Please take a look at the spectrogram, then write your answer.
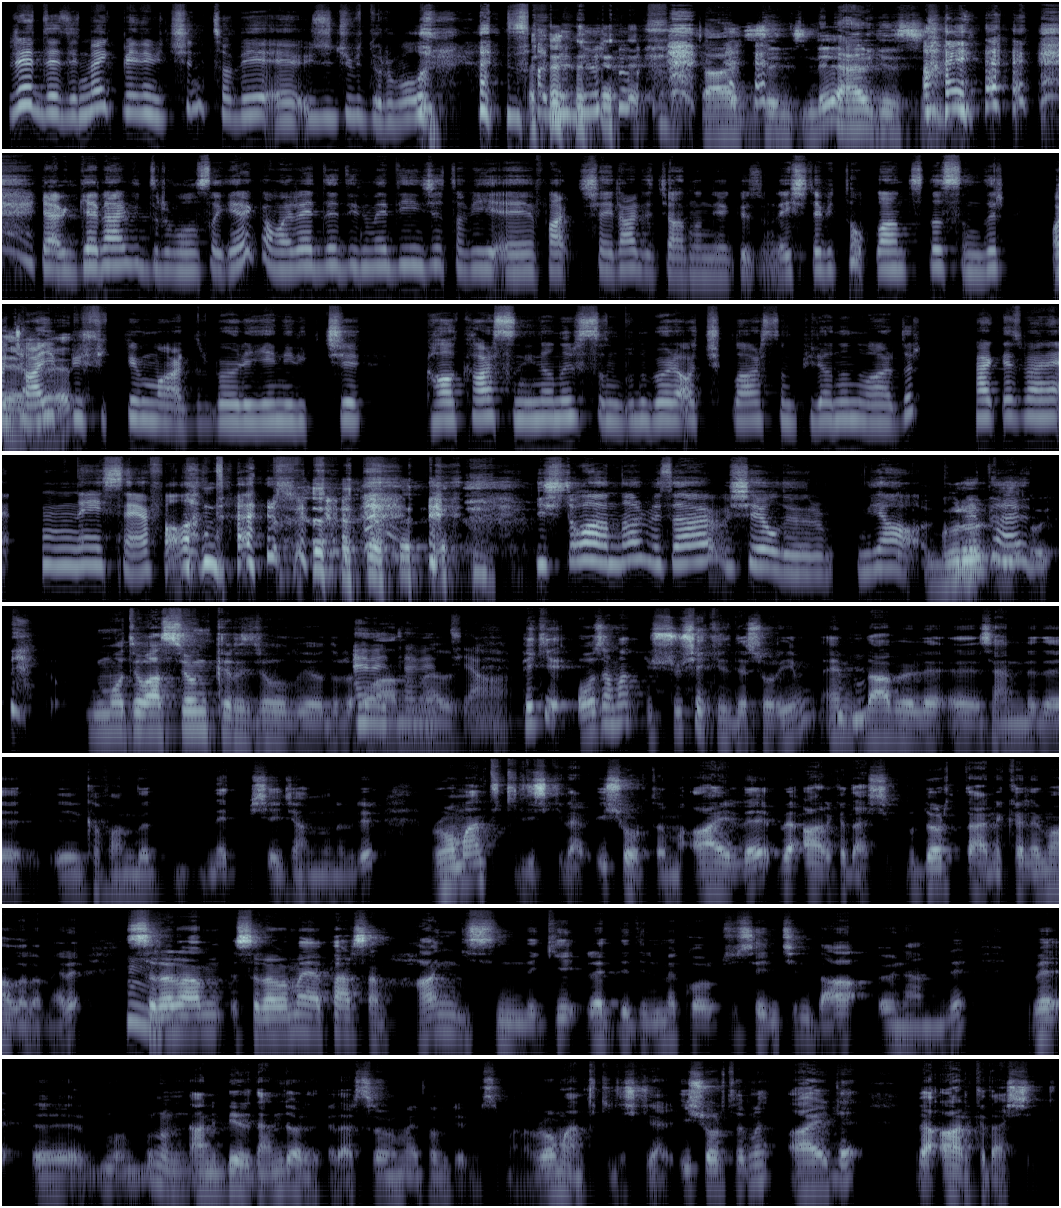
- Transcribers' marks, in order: chuckle; laughing while speaking: "olur yani, zannediyorum. Aynen"; other background noise; chuckle; put-on voice: "ııı, neyse"; chuckle; chuckle
- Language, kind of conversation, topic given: Turkish, podcast, Reddedilme korkusu iletişimi nasıl etkiler?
